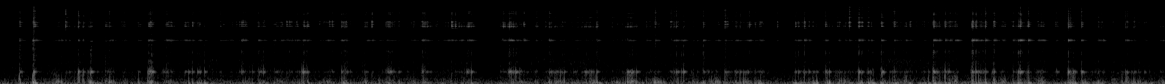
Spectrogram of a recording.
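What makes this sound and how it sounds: A glass cup is tapped fast and aggressively and scratched, giving a rapid run of short, bright clinks with a steady ringing tone near 600 Hz. Low thumps sit under the clinks, and each tap dies away almost at once.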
